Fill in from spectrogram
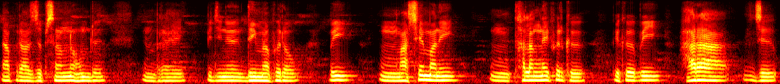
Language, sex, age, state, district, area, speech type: Bodo, male, 45-60, Assam, Baksa, urban, spontaneous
